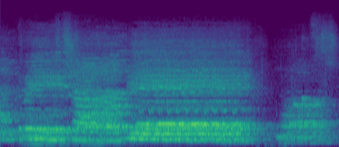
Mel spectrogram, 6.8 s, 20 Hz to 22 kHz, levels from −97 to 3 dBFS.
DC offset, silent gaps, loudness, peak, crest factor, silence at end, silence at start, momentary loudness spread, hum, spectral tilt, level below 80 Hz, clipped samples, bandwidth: under 0.1%; none; -30 LUFS; -14 dBFS; 16 dB; 0.1 s; 0 s; 15 LU; none; -4.5 dB/octave; -86 dBFS; under 0.1%; 12.5 kHz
